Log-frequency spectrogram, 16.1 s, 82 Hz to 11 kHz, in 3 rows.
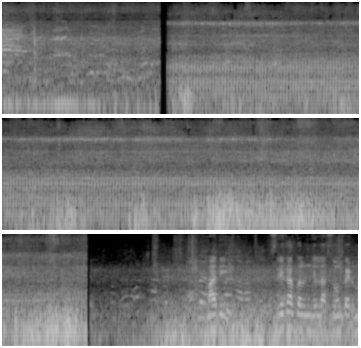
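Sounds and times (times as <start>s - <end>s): engine idling: 2.5s - 11.9s
thin high whine: 2.5s - 12.0s.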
